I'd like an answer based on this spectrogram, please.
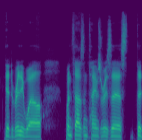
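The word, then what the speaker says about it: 1000xRESIST: uh so I played 1,000 times resist which uh yes that's a that's the title that's how you say it apparently chew with devop and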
